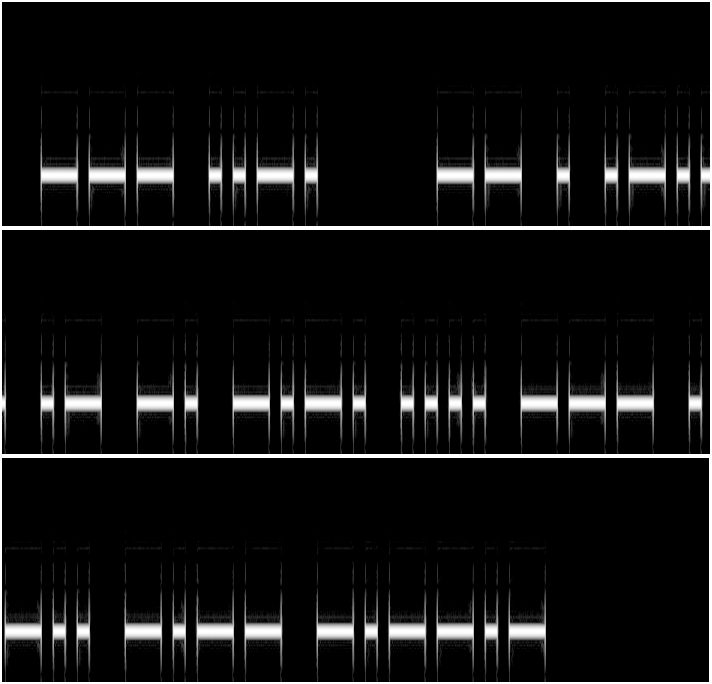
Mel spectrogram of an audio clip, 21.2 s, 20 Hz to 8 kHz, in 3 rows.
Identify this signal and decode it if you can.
Morse code, heard as a keyed tone, about 10 wpm, 700 Hz. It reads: OF MELANCHOLY)
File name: Book One / 01-Chapter 1 - 10 WPM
